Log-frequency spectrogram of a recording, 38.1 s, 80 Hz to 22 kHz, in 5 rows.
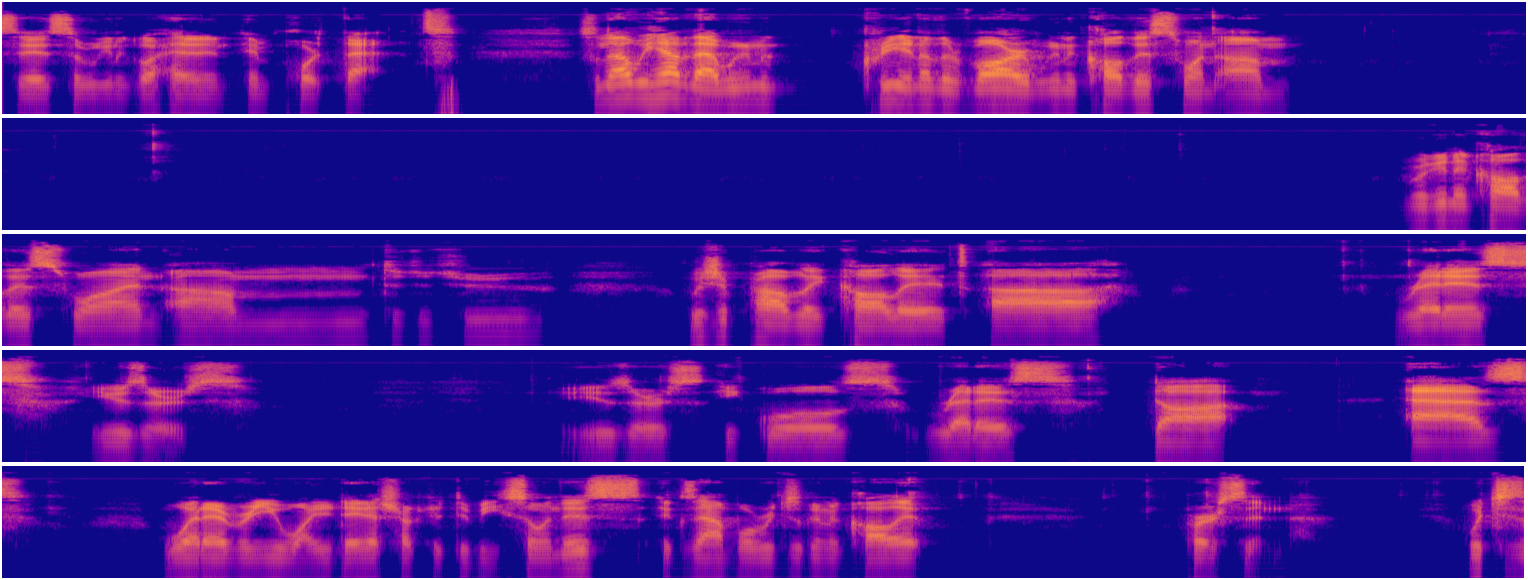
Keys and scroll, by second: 0.1 typing, 3.4-5.1 typing, 6.7 typing, 10.7-11.9 typing, 13.9-14.4 typing, 20.4-28.6 typing, 33.5-37.6 typing.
